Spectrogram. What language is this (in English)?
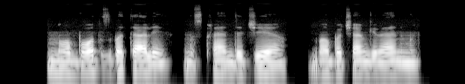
Lithuanian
